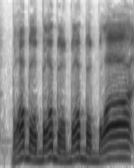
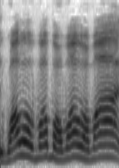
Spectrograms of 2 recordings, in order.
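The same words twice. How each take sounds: First: Raised, louder blah-blah nonsense; mock dad babble. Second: Put-on high, loud childish wah-wah babble; mock kids' babble. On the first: Father mocking his own explanations, raised blah-blah babble. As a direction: rattle it off like his own long answers. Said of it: "and I would go". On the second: Father mocking his children's questions, high childish babble. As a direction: mimic the kids' nagging as high yammering nonsense. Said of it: "my children would ask me".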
